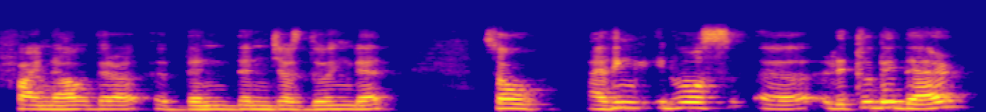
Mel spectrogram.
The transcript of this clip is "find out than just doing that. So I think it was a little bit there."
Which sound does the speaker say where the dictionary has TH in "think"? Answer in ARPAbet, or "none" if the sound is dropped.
T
